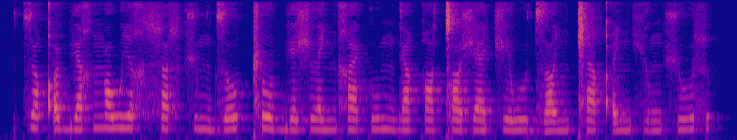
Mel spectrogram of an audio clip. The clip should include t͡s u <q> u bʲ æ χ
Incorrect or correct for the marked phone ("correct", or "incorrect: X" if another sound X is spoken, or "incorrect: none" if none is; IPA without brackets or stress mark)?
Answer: incorrect: qʼ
